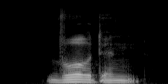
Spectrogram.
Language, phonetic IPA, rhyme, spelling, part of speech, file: German, [ˈvʊʁdn̩], -ʊʁdn̩, wurden, verb, De-wurden.ogg
- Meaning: first/third-person plural preterite of werden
